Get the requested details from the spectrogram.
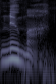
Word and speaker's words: pneuma: The word that's translated Spirit is pneuma. That's got a silent P in it. P-N-E-U-M-A.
